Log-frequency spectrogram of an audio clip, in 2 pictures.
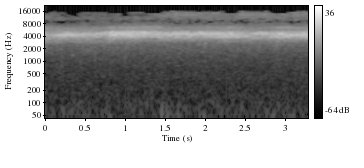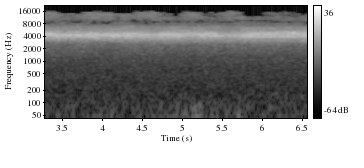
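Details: Summer chorus of male Japanese cicadas in Japan: an unbroken, high-pitched shrilling hum made by tymbals, even and constant throughout, with faint low rumbles beneath.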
